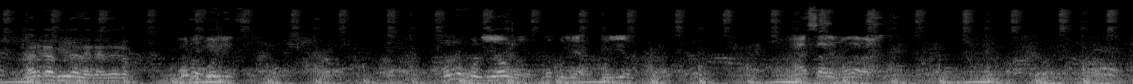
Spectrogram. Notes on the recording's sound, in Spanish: Salimos con grabadora a la calle y grabamos mientras nos recetábamos unos cocteles coquetos y una carne al carbón.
